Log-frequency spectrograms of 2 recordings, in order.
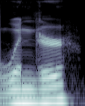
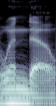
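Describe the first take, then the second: First: The word ends with an 'er' sound. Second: The word ends with an 'oh' sound. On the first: "older people say winder" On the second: "for window"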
